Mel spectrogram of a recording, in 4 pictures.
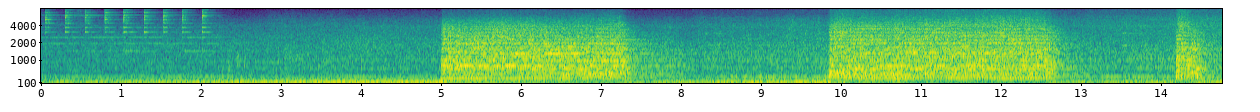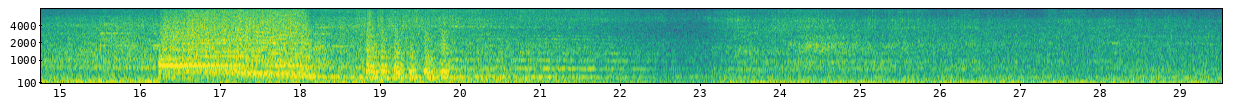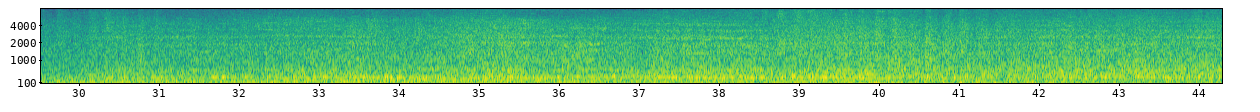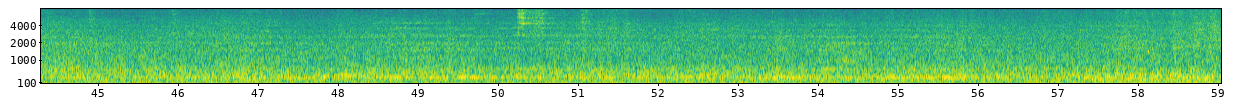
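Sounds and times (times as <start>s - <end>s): freight train rolling past: 0.0s - 59.0s
wheel squeal on rail: 49.8s - 51.9s.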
